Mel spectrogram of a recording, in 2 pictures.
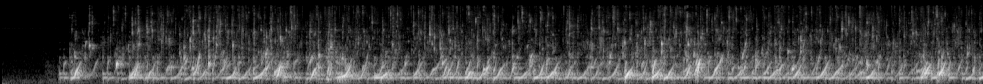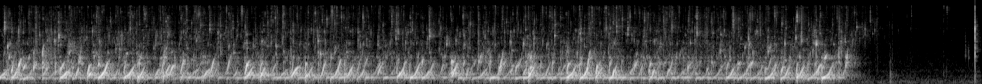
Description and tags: Bubbles, Heavy, A
Raw audio of bubbles produced by blowing into a straw in a water-filled sink. In this recording, the sink is near its fullest to produce heavier sounding bubbles.
An example of how you might credit is by putting this in the description/credits:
